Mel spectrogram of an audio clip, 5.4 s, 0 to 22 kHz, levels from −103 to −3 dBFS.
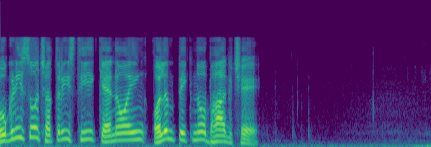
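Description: From the start, the speech has a rough, hissy halo and a smeared, underwater quality, with nothing above about 7.7 kHz. This is likely Nellymoser compression, which gives each block a fixed, coarse bit budget and fills starved bands with noise. The damage fits a rate near 32 kbps.

At 0.68 s, a brief hiss of about 18 ms comes just before a sharp onset, which then lands softened. This is pre-echo: noise sized for the loud attack is spread across the whole transform block and leaks into the quiet moment before it.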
